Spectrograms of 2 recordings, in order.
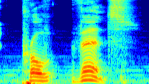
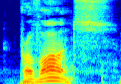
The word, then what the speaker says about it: Provence: Print, emps, and Provence, I said, making the words out the best I could. Provence, my father said. That's how they say it.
